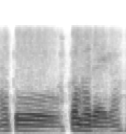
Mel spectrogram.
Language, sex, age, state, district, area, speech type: Hindi, male, 30-45, Uttar Pradesh, Ayodhya, rural, conversation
